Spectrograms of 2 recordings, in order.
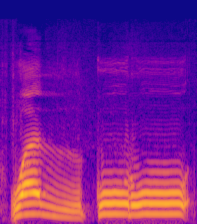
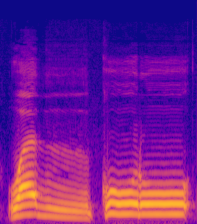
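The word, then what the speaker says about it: وَاذْكُرُوا: Wadkuru. Awas, huruf dza mempunyai sifat rakhawah. Rakhawah itu mengalir suaranya. Wad waz. Jadi jangan tertahan. Jangan wadku. Wadku tapi wadkuru gitu ya.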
